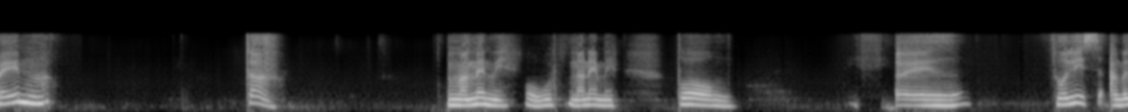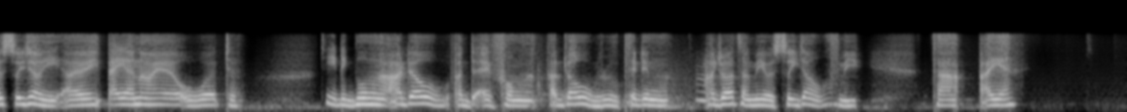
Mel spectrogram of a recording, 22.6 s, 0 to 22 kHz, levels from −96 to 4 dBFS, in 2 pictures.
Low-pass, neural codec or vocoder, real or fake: 7.2 kHz; codec, 16 kHz, 0.5 kbps, X-Codec, HuBERT features, trained on balanced general audio; fake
